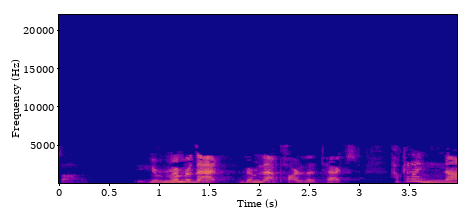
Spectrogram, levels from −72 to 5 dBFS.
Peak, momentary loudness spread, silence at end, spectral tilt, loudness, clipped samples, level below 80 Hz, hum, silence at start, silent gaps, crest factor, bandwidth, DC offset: -10 dBFS; 20 LU; 0 s; -6 dB/octave; -31 LUFS; under 0.1%; under -90 dBFS; none; 0 s; none; 22 dB; 5.4 kHz; under 0.1%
